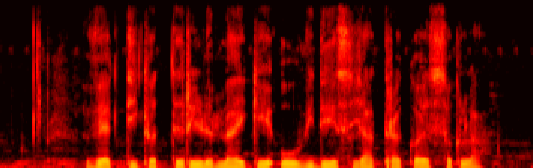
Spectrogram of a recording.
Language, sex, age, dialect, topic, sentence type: Maithili, male, 18-24, Southern/Standard, banking, statement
